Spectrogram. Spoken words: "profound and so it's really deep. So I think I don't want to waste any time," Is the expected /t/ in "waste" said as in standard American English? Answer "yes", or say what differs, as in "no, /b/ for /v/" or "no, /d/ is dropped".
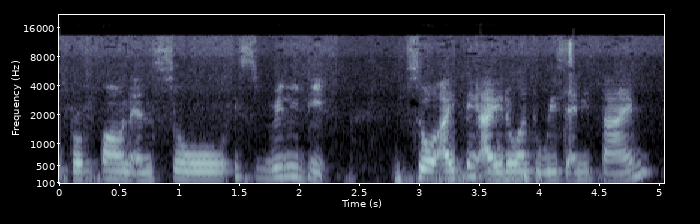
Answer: yes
